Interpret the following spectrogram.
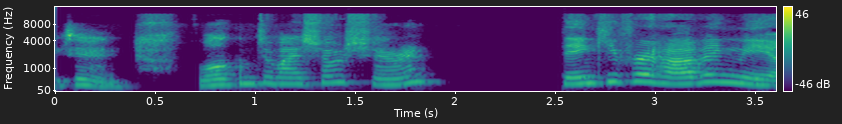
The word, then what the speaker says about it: Shirin: So, Shireen is actually a Persian name.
